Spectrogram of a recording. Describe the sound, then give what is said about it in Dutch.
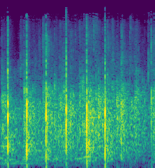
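Applause at a church gathering after a prayer: a soft wash of clapping with sharper claps standing out at a regular, even pulse throughout. “Ik vind dat Hester een applaus verdient.”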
